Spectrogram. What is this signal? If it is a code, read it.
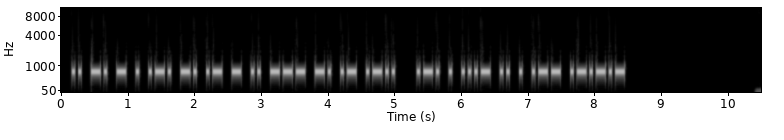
Morse code, heard as a keyed tone, about 25 wpm, 700 Hz. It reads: INTERNATIONAL REVIEW.
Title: Sentences from Top 1000 Words - Review Part 6 - 25wpm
